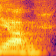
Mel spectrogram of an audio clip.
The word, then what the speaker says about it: Junge: want to try it it's pronounced young like y-o-u-n-g but it's not spelled like that that's how it is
